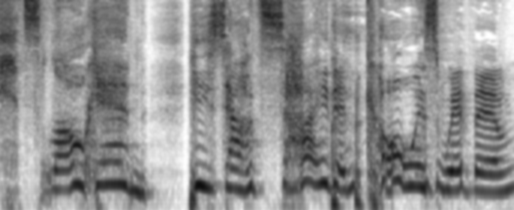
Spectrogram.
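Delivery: slow, hushed, unhurried stage half-whisper. Retelling a scene where Hideki half-whispers to a napping Shingen; imitating Hideki half-whispering. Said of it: "Hideki like whispers to him".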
